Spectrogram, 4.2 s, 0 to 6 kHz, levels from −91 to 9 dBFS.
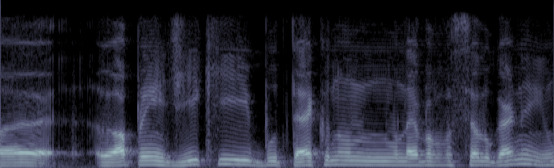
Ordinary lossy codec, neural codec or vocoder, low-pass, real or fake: none; none; 5.4 kHz; real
